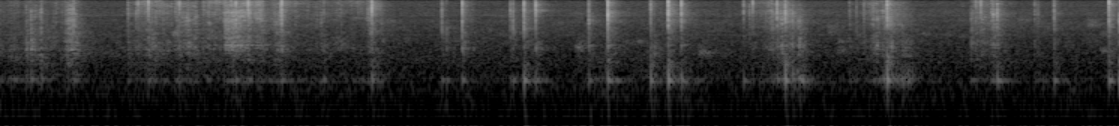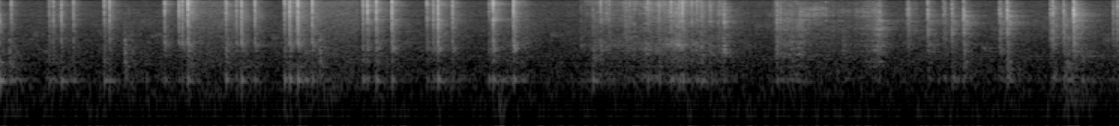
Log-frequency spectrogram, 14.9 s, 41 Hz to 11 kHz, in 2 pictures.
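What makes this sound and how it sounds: Fingertips and nails tap and scratch the textured coloured glass panes of a leaded stained glass window set in lead cames, and near the end the hand moves close to its green wooden frame. Quick, quiet, bright clicks and scratchy rustles come in a steady irregular patter, each with a faint low ring around 330 Hz that dies almost at once.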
